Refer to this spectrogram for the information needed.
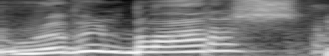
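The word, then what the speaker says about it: Rubén Blades: I always want to pronounce blades Blottis because of the actor Ruben Blottis. – He got in your head, didn't he? – Is it Ruben Blottis? – Yeah.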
